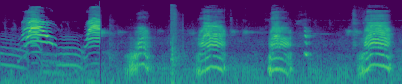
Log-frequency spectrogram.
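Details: Kittens chasing butterflies on grass meow repeatedly: two sharp, high-pitched cries open, followed by about five longer, lower, drawn-out meows at irregular intervals.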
